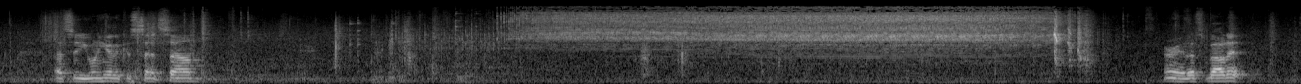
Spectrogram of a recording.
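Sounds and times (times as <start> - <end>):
bike hub ratcheting buzz: 3.8 - 11.3.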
